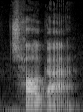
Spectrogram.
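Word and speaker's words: 처가: vowel ah so it's and again kyok becomes a voiced g sound as it comes after the vowel sound so this is chaga chaga next we have kui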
